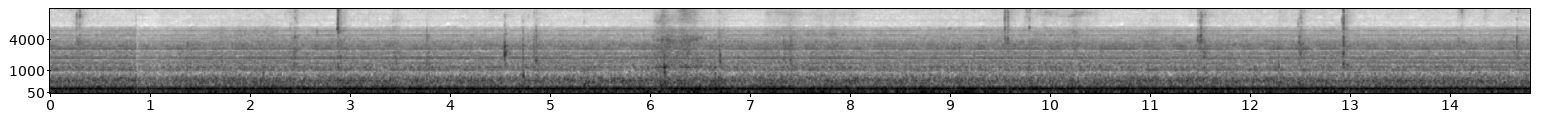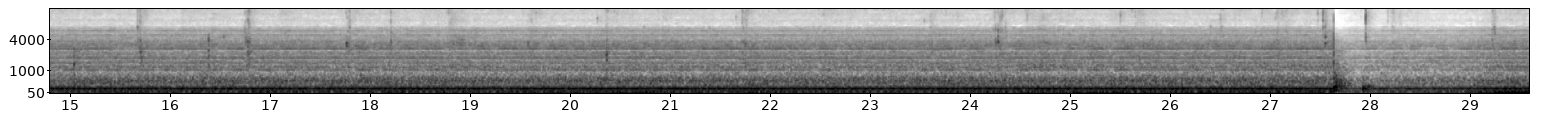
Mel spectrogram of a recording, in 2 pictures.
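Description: Steady, loud air-conditioner hum with a strong low drone, dipping briefly near the end, with faint clicks of chewing and eating by hand over it.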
